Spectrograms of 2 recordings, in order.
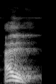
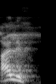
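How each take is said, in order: First: The vowel of the word is drawn out. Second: The vowel of the word is kept short. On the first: The speaker calls it wrong. "ഇതേപോലെ നീട്ടത്തില്ല അല്ലേ?" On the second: The speaker calls it right. "പിന്നെ എങ്ങനെ തന്നെ പറയണം നമ്മള്?"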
